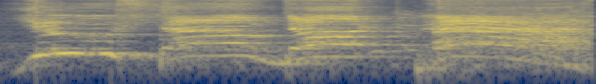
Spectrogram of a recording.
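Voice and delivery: very slow, high booming wizard shout. Retold or imitated. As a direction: boom it out like Gandalf on the bridge. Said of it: "old bearded gray wizard".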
